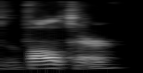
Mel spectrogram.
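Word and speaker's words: Walther: I guess actually it's Walter, if I was trying to pronounce it correctly.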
